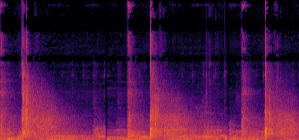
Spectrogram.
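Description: Baseball bat cracking against pitched balls three times, about two and a half seconds apart, each hit followed by a short echo. A softer knock comes just before the second and third hits.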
